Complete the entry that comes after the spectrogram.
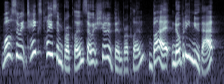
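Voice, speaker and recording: A woman's voice: high voice, big pitch swings, normal speed. A woman co-hosting a podcast in casual chat. She swears freely and often restarts her sentences. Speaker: podcast co-host.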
